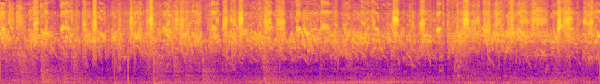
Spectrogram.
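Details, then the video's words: Colony of Australian budgies in an aviary, singing and chirping: a dense, continuous warble of overlapping high chirps, squeaks and short trills from many birds at once, with no pauses. "Beautiful Budgie singing and chirping sounds"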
